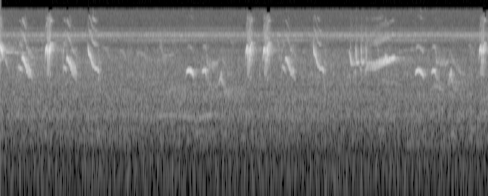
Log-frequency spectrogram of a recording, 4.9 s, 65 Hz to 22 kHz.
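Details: Oriental magpie-robin song recorded at Bada, North 24 Parganas, India: spaced, bright whistled notes and short chirps in loose clusters, with brief gaps between them, over a faint steady hiss.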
